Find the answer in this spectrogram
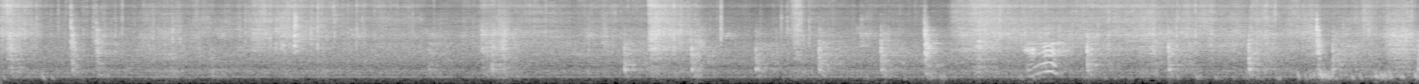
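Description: Sausages and asparagus sizzling on a barbecue grill, with repeated sharp clicks and knocks of a utensil as the food is turned. A brief squeak comes about eight seconds in.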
